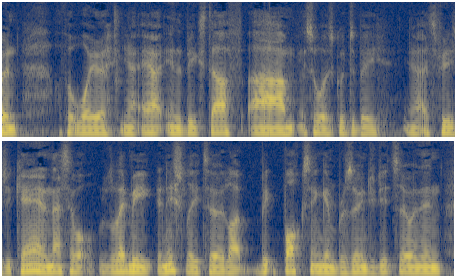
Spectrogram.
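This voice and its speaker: In an Australian accent, a man talks very fast at a medium pitch. The recording is very clean, the background silent. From Australia, Sydney (Maroubra). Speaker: big wave surfer and former fighter. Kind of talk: casual interview.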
